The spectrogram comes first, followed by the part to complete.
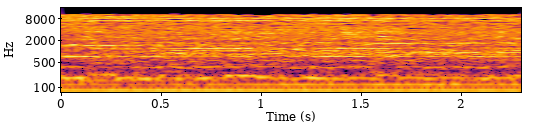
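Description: Heavy metal band playing live: distorted electric guitars and bass holding a steady low chord.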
